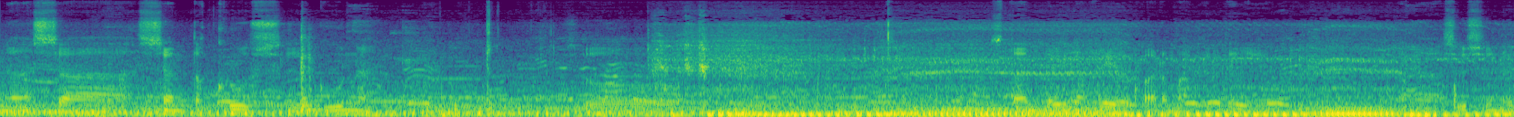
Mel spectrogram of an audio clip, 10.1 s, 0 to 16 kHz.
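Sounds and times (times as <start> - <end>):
motor scooter engine running: 4.3 - 10.0.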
